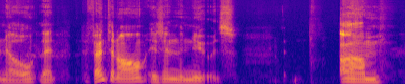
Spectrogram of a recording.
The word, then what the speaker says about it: fentanyl: a correction already yeah pretty sure it's fentanyl all right I mispronounce things that's my thing I'm pretty sure I'm double checking the pronunciation all right so yeah it's nil that's a lot of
